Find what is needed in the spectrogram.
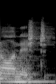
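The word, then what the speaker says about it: honest: अब जैसे देखो डैश ऑनेस्ट बॉय, अब ऑनेस्ट बॉय है एन ऑनेस्ट, ऑनेस्ट क्यों, क्योंकि हम इसका प्रोनाउंसिएशन क्या कर रहे हैं, ऑनेस्ट, आ वाला आ रहा है ना कि क ख वाला आ रहा है।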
